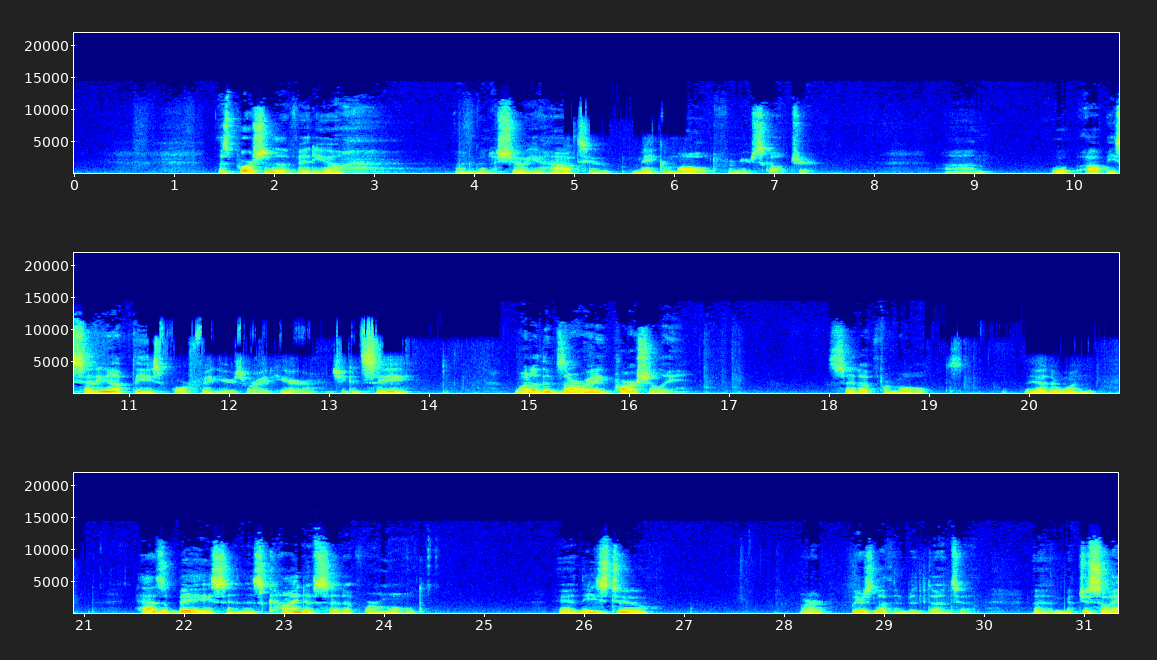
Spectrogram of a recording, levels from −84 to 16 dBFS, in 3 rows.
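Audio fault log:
4.89–6.12 s, 11.17–14.71 s and 18.95–21.01 s: Bluetooth SBC bit pool drop. Each time the link congests, the encoder falls from a bit pool of around 31 to around 9, and the rate fits roughly 72 kbps. The upper sub-bands get almost no bits and the rest are coarsely quantised, so treble goes dull and gritty noise rises. On a spectrogram, high-frequency energy collapses abruptly into a flat ceiling with grainy speckle below, then snaps back.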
